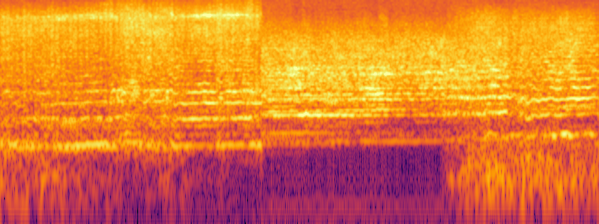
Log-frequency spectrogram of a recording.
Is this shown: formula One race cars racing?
yes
